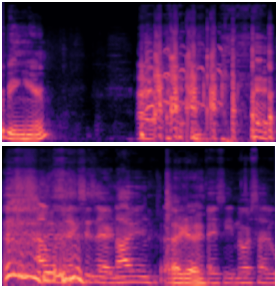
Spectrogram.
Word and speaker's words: Arranaga: I was Alexis Arranaga. Okay. Basically north side of Waco. I thought it was Arranaga. They corrected me. It's Arranaga, but okay. In the U.S. we don't have the enya, so it's you gotta I have the enya.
